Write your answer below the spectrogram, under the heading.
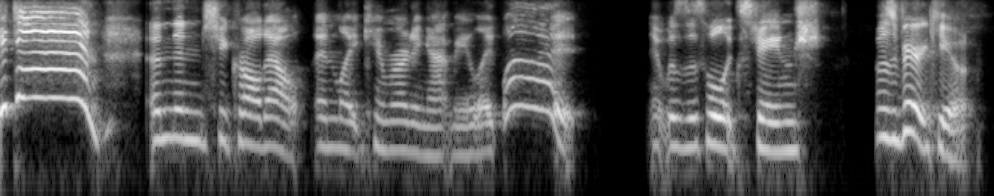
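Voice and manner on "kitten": shrill, piercing scream, very high and loud. Retelling calling out for her kitten, retelling screaming for a kitten. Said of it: "I yelled for her and I screamed".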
